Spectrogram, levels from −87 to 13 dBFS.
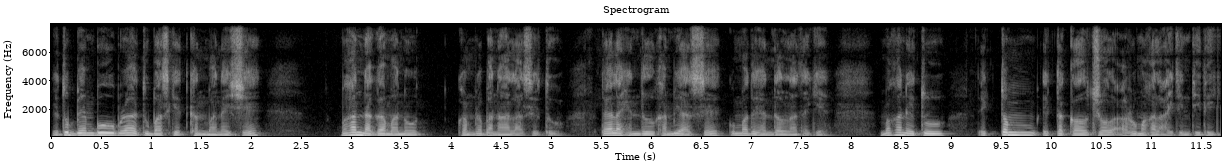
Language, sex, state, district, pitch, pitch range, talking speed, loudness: Nagamese, male, Nagaland, Kohima, 125 Hz, 110-140 Hz, 170 wpm, -19 LUFS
